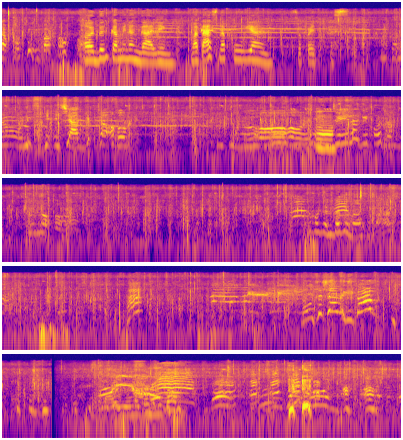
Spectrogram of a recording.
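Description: Several young people shout and call out excitedly close by.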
